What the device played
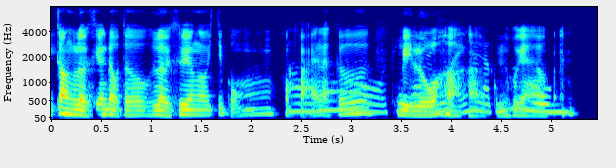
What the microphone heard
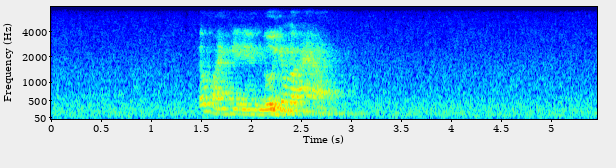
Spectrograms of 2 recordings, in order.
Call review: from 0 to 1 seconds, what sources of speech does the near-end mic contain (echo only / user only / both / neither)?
neither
